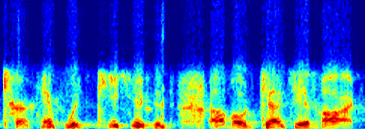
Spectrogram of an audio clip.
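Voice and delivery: high, laughing through the words; chuckling at his own plan. Real, not acted. Telling Rich his plan, laughing.

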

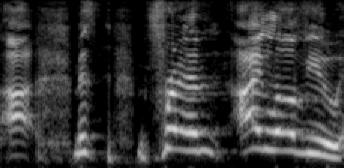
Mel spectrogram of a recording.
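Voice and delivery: high-pitched, hammed-up outburst; mock impassioned declaration. Mister Sheffield pulling away from the kiss, mock passionate. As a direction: blurt it like a melodramatic lover.

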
